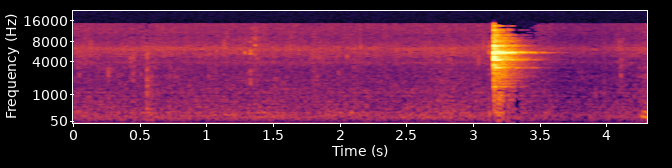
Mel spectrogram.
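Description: A metal fork clinks once against a porcelain bowl about three seconds in, a sharp ring that dies away in under half a second, as food is speared from the bowl. A fainter click comes about half a second in.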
